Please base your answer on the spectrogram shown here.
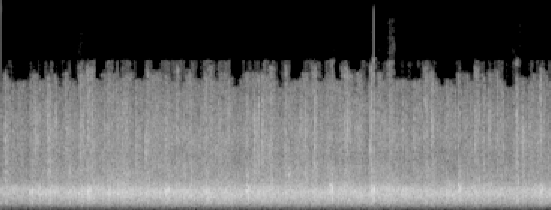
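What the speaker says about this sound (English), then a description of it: "Let's give him another round of applause." An audience applauds continuously at a governor's announcement event in Rochester, a dense, steady wash of clapping from a large crowd, loud and sustained without breaks.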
